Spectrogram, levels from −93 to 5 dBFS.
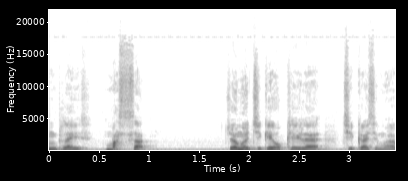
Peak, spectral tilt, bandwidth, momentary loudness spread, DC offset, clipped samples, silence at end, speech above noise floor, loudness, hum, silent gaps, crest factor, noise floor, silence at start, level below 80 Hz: -24 dBFS; -6.5 dB/octave; 19 kHz; 7 LU; under 0.1%; under 0.1%; 0 s; 24 dB; -45 LUFS; none; none; 22 dB; -69 dBFS; 0 s; -70 dBFS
